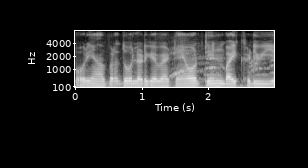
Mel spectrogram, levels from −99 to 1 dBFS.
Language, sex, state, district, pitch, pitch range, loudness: Hindi, male, Uttar Pradesh, Saharanpur, 125 Hz, 120-130 Hz, -16 LUFS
